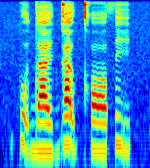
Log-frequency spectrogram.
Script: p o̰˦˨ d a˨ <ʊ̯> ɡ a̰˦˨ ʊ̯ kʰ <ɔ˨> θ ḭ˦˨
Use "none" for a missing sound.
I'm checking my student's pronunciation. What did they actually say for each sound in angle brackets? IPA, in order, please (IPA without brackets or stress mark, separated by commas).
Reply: ɪ̯, ɔ˨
